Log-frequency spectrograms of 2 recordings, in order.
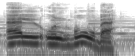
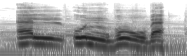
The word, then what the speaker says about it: الأنبوبة: من الكلمات المنزليه والمعمليه المستعمله بكثره كلمه الانبوبه هكذا تنطق الانبوبه بضم الهمزه ولكن البعض ينطقها بغير ذلك وهذا خطا شائع والصواب ضم الهمزه الانبوبه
